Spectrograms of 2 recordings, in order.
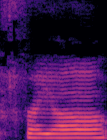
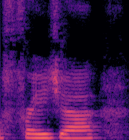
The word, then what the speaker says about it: Freya: you also had like Freya or frager there's different ways of pronouncing um her name and there was also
